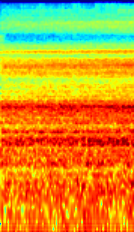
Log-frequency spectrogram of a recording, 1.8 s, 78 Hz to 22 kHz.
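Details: Continuous loud rushing hiss of gas flow set at 50 liters per minute from a Max Venturi high-flow nasal cannula system with heater.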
